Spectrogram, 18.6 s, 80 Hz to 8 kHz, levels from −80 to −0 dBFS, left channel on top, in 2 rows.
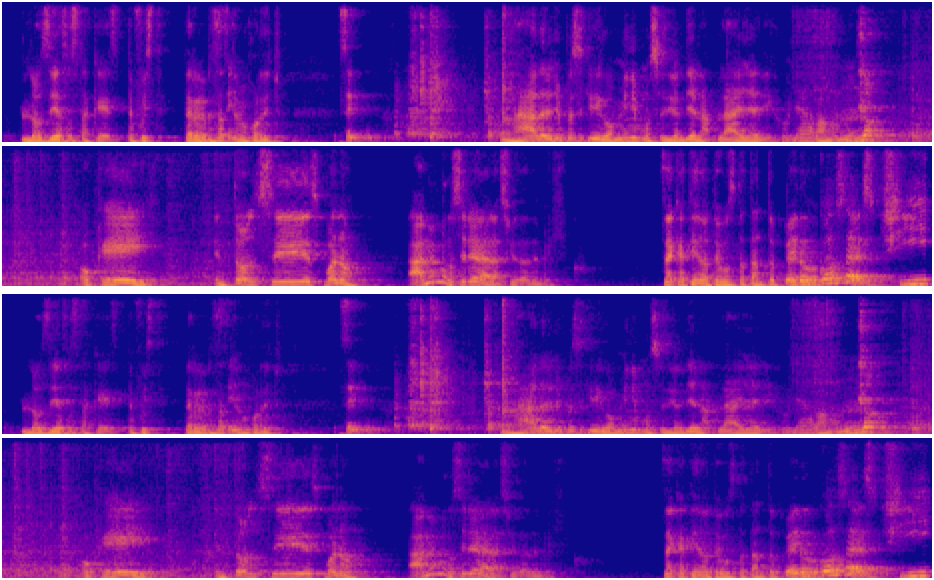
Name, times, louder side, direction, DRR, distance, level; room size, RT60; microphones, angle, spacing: voice 1, 0.2-2.8 5.0-8.6 10.1-10.8 11.4-12.9 13.4-14.9 15.9-17.5, left 4 dB, 35° left, 0.3 m, -29 dB
sound 1, 1.9-2.1 2.8-3.4 3.9-5.6 5.9-6.0 6.4-6.5 6.9-7.0 7.9-12.8, equal, 10° right, 1.1 m, -39 dB
voice 2, 8.4-8.9 17.1-18.5, left 1 dB, 90° left, 1.4 m, -27 dB
16.5 x 9.3 x 2.5 m
head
